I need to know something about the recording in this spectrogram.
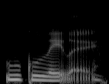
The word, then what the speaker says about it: ukulele: across the islands or is pronounced by Hawaiians as ukulele yeah I don't know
